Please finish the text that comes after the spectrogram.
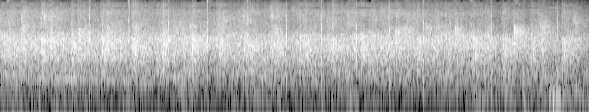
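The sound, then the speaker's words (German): An audience applauds steadily in a reverberant church, a dense wash of many hands clapping at an even loudness throughout, with no voices heard over it. “Normalerweise klatscht man nicht in der Kirche, aber ich finde, das ist doch ein Applaus wert.”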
